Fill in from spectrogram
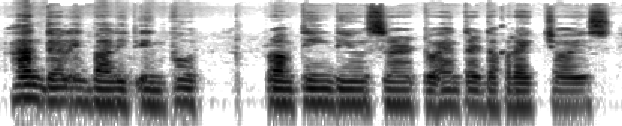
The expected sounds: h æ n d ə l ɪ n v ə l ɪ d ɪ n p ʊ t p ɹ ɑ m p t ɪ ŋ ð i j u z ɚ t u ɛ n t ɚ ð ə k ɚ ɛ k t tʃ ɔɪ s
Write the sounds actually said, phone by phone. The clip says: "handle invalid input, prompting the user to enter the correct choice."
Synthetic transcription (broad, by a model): h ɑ n d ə l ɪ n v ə l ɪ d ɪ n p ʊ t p ɹ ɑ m t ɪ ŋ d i j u s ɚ t u ɛ n t ɚ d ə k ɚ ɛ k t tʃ ɔɪ s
